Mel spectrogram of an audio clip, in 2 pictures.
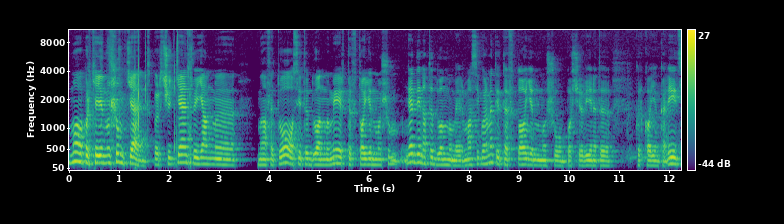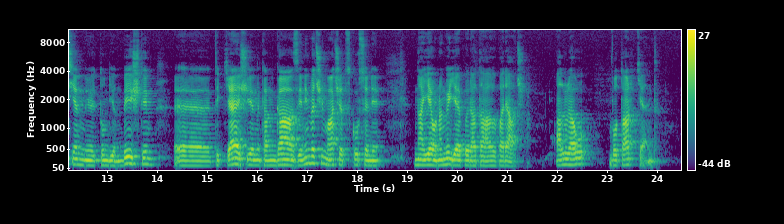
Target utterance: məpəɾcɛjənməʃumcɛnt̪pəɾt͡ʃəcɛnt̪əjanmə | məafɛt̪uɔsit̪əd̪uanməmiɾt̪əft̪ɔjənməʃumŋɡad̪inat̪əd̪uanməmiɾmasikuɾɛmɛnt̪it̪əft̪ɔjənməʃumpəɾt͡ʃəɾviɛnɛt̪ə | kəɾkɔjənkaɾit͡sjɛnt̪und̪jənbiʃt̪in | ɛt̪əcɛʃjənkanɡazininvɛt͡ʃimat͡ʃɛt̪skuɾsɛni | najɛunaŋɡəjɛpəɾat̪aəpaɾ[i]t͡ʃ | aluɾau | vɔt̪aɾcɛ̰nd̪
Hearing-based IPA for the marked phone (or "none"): a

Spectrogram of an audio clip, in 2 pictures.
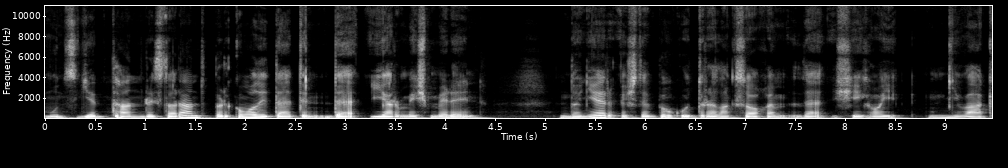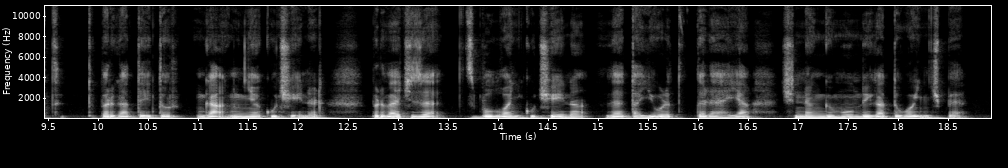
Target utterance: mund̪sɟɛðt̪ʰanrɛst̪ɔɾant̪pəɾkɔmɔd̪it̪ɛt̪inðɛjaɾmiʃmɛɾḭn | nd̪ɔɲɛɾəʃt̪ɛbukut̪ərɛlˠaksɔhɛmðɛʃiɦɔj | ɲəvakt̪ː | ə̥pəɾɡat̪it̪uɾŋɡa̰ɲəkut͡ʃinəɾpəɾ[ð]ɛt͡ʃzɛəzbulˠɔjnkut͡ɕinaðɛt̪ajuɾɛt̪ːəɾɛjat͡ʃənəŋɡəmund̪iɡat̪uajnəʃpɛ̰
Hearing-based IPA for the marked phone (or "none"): v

